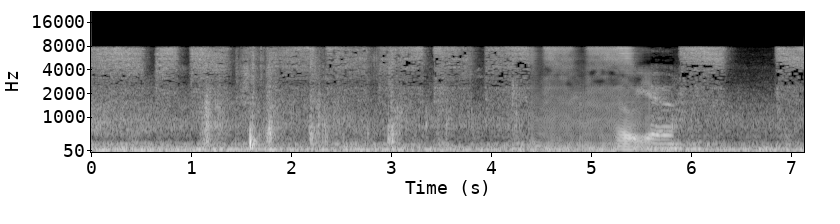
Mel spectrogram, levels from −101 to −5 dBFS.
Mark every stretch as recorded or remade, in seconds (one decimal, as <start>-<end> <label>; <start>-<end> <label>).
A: 0.0-4.4 recorded; 4.4-5.6 remade; 5.6-7.1 recorded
